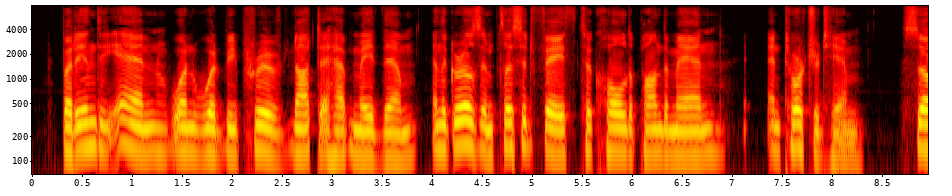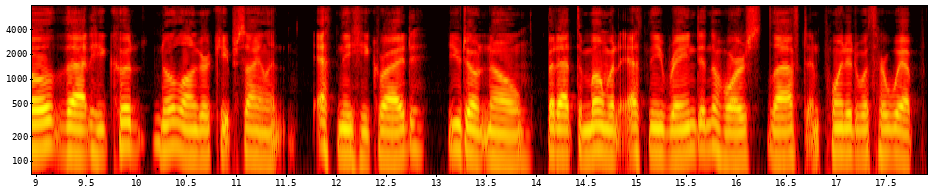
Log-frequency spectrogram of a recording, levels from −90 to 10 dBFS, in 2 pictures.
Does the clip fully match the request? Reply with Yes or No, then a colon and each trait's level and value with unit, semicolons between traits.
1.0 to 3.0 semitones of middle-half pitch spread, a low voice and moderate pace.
Yes: narrow, 2.4 semitones; low, 125 Hz; average, 190 wpm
